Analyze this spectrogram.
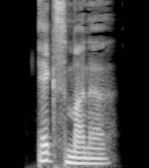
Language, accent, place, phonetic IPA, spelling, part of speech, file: German, Germany, Berlin, [ˈɛksˌmanə], Exmanne, noun, De-Exmanne.ogg
- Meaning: dative of Exmann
